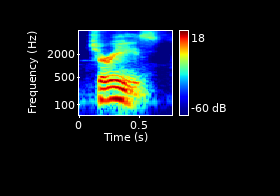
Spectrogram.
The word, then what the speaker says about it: Cerise: Cerise, cherry in French. Okay, Cerise.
